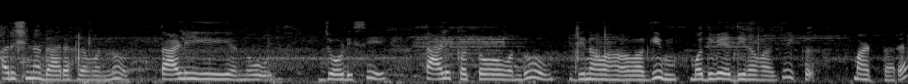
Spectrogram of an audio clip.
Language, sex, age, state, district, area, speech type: Kannada, female, 30-45, Karnataka, Chikkamagaluru, rural, spontaneous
